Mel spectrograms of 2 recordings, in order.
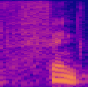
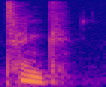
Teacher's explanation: Irish will say, instead of think, they'll say tink.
